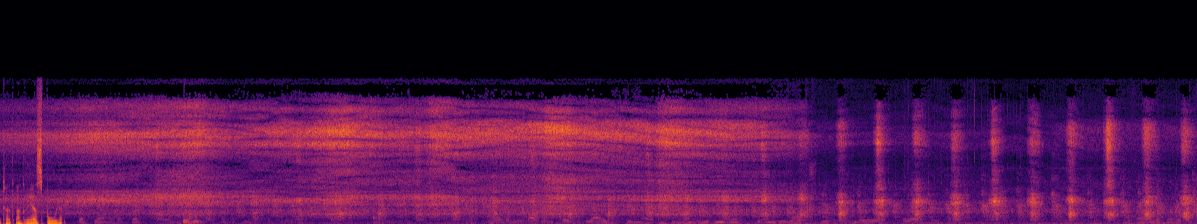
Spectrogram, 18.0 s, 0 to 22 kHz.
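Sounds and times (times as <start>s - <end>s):
speech: 0.0s - 1.1s
model steam locomotive sound chip hissing steam: 0.0s - 17.9s.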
